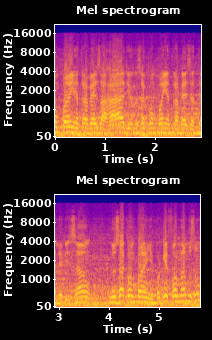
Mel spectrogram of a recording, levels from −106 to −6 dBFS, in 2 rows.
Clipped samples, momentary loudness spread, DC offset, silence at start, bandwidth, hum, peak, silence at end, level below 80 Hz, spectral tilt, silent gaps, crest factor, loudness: under 0.1%; 3 LU; under 0.1%; 0 s; 14 kHz; none; -2 dBFS; 0 s; -30 dBFS; -6 dB/octave; none; 12 dB; -16 LUFS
